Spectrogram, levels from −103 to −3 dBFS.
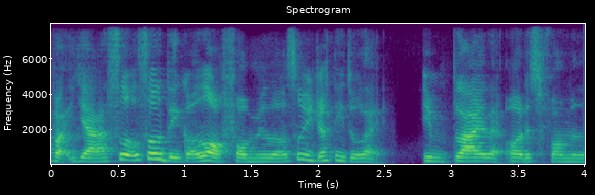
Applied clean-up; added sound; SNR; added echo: neural mask model Resemble Enhance denoiser.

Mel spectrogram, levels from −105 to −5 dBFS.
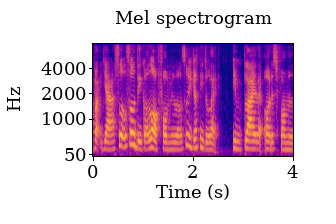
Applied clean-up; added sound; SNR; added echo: neural mask model DeepFilterNet 3.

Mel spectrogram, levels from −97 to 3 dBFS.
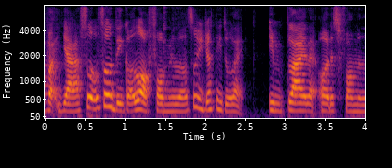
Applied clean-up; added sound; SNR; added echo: neural mask model RNNoise.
